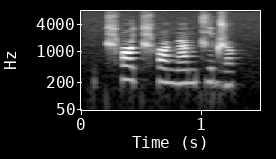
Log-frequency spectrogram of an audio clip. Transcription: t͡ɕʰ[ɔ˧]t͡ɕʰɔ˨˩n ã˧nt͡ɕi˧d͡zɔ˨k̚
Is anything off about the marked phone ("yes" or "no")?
no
